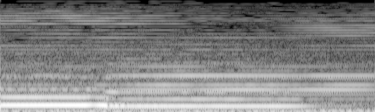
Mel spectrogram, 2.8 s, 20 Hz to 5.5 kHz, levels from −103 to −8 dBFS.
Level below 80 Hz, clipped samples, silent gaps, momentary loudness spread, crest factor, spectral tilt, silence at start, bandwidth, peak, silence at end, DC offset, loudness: -28 dBFS; under 0.1%; none; 14 LU; 10 dB; -12 dB/octave; 0 s; 4.4 kHz; -4 dBFS; 0 s; under 0.1%; -15 LUFS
